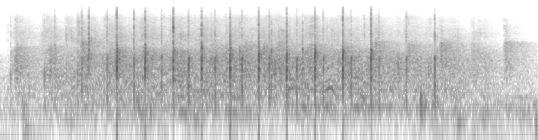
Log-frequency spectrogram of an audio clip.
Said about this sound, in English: so everyone give a round of applause for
